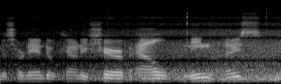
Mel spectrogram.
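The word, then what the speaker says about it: Nienhuis: again my name is Hernando County Sheriff Al Neen ice spelled n-i-e-n-h-u-i-s and it's pronounced uh we're here out at cheever Road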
